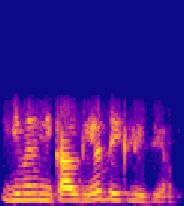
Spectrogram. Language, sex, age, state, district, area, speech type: Hindi, female, 45-60, Madhya Pradesh, Balaghat, rural, conversation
